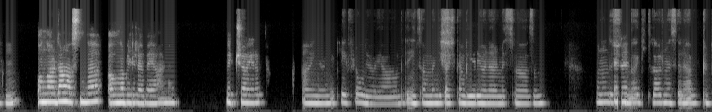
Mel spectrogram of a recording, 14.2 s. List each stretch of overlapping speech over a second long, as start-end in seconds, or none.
none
